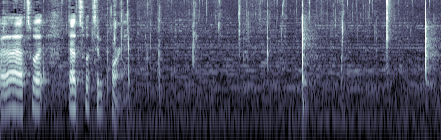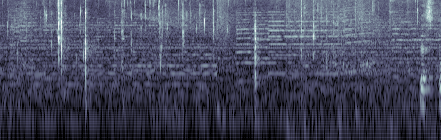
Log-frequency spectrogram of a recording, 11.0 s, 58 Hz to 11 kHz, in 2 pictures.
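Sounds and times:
wooden spoon stirring guacamole: 0.0s - 11.0s.

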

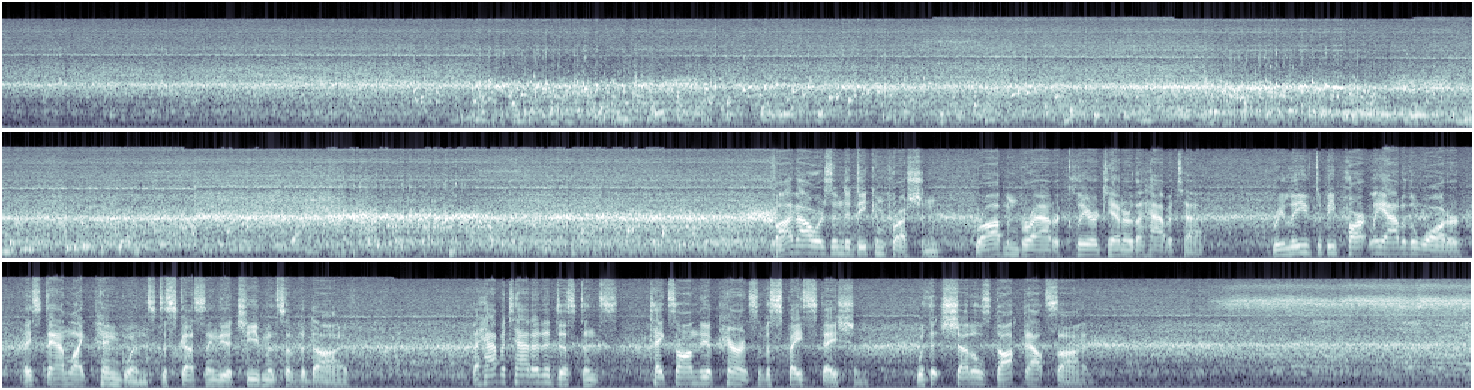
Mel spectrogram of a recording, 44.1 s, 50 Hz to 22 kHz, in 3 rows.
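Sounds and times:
underwater bubbling and gurgling: 0.0s - 38.7s
steady hiss: 0.0s - 44.0s.

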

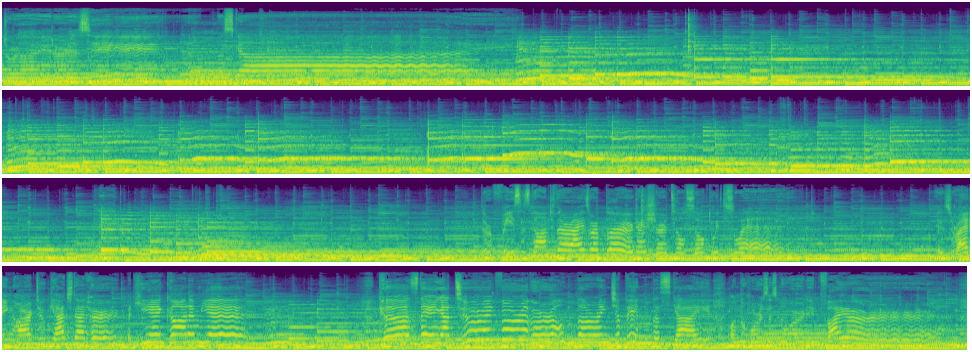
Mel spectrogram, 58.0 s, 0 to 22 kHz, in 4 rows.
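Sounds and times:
electric guitar lead solo: 0.0s - 58.0s
strummed acoustic guitar: 0.0s - 58.0s.

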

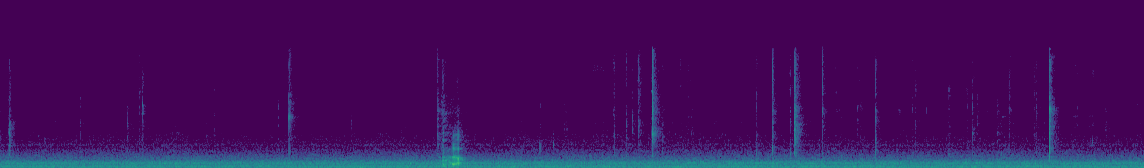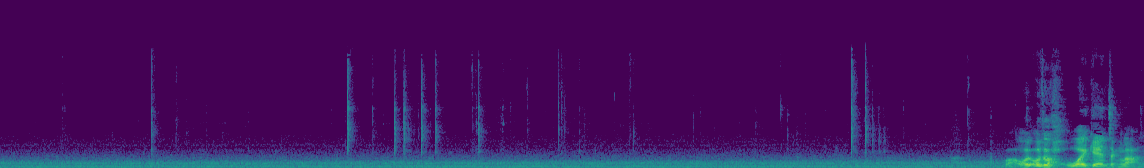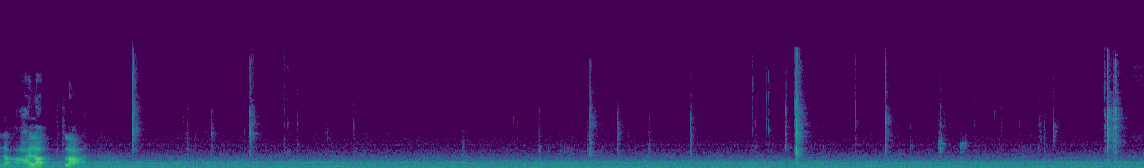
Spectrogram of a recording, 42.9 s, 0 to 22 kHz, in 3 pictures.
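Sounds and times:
low background hum: 0.0s - 42.9s
light clicks of figure parts: 18.5s - 22.3s, 34.3s - 42.7s.

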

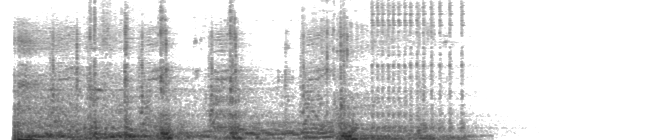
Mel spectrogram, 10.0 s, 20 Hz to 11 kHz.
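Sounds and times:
quick mechanical clicks: 4.5s - 7.2s.

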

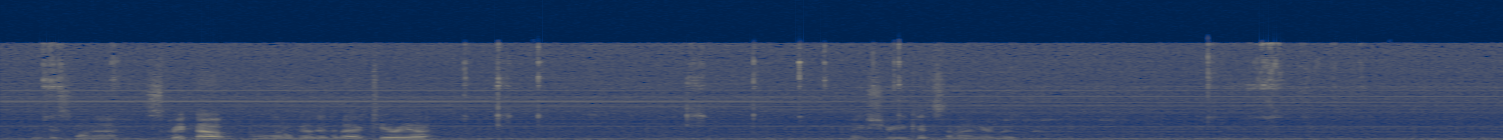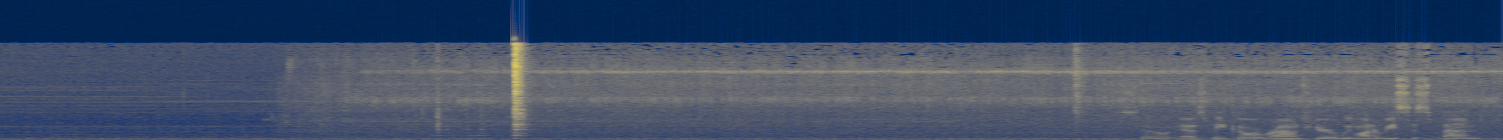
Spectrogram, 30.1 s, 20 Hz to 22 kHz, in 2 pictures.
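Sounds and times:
bunsen burner flame rushing: 17.6s - 30.0s.

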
